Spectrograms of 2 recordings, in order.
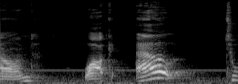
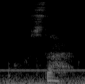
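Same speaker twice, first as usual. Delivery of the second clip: much softer whispered question; 17 dB quieter than usual. Retold or imitated. The boy whispers in the sudden quiet after the rooster falls. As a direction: whisper it, dazed. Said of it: "I'm like".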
